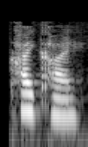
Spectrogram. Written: kaikai

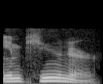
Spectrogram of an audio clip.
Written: impugner

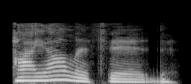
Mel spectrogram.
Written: hyolithid

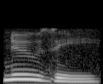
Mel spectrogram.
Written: newsy

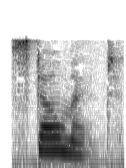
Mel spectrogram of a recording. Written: stomat

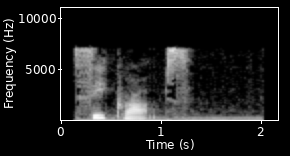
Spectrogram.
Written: cecrops

